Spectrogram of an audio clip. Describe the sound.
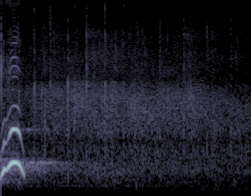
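An audience applauds, a steady, moderate wash of many hands clapping that carries on evenly for a few seconds, opening with a brief loud voiced call.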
